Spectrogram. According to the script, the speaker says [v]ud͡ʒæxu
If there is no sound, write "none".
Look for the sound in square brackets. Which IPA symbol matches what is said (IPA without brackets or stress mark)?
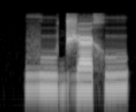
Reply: v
